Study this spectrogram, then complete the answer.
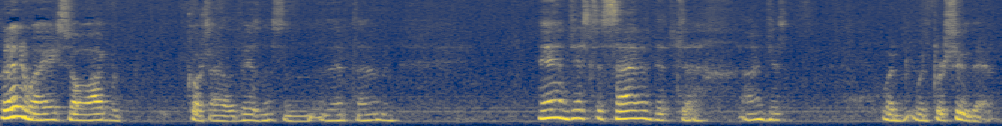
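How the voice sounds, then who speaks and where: A man with an American accent, fairly high in pitch, at a moderate pace with ordinary pitch variation and long, frequent pauses, against noticeable background noise. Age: 80s+. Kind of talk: family storytelling, life story. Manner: rambling, hesitant.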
